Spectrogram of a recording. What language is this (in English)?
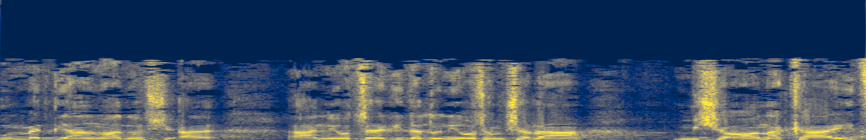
Hebrew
